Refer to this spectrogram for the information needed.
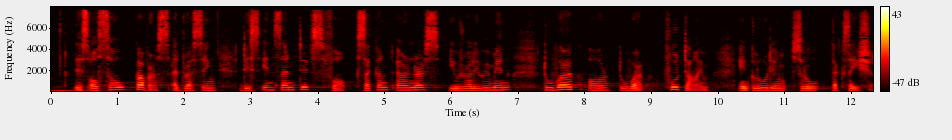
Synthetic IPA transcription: d̪ɪsɔlsokavə̰˞sʔɛdɹɛsɪ̃ŋdɪsɪ̃nsɛ̃ntɪfsfosɛkə̃ndɛɹnəɹsjuːʒualɪwɪmɪ̃ntuwɜɹkʔɔɹtuwəɹk | fʊltã̰ɪmɪ̃nkluːdɪ̃ŋθɾuːt̪aksejʃə̰̃n

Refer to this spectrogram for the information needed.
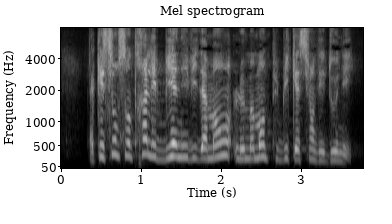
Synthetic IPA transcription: lʔa̰kʲɛst̪jɔ̃sɑ̃t̪χalɛbjɛ̃nevid̪amɑ̃ləmɔmɑ̃d̪əpyblikasjɔ̃d̪ed̪ɔnḛ

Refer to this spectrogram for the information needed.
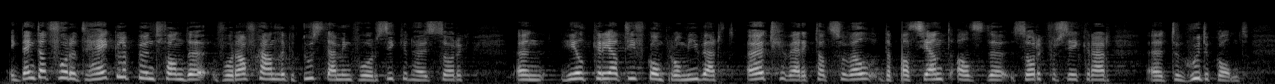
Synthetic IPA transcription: ʔɪɡ̚dɛŋɡ̚dɑtfoːɾɦətɦɛjkələpɵntfɑndəvoːɾɑfxaːndələkətustɛmɪŋvoːrzikənɦœɥsɔrx | ʔənɦeːlˠkreatifkɔmpromiʋɛrtœɥtxəʋɛrk̚t̚dɑtsoʋɛlˠdəpɑsjɛntɑlˠzdəz̥ɔrxfərzeːkəɾaːr | təɣudəkɔmt

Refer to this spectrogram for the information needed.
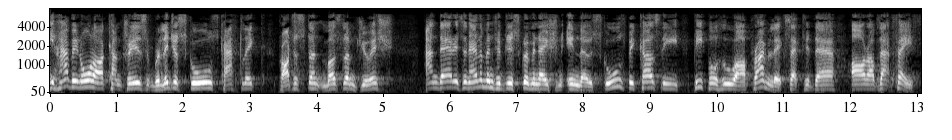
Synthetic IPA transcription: iəvɨ̃nɔlˠaʊə˞kʰʌ̃nt͡ʃɹ̥izɹɨlɪd͡ʒɨskulˠz̥kʰæθl̩ɪk̚pʰɹ̥ɑɾɨstə̃nmʌzlə̃md͡ʒʉɪʃ | ʔə̃nðə˞ɪzɨ̃nɛlˠəmɨ̃ntʌvdɨskɹɪmɨneɪʃɨ̃nɪ̃nðoʊz̥skulˠzbɨkʰʌzðɨpipəl̩ˠɦuə˞pʰɹ̥ãɪ̃məliɨksɛp̚tɨd̪̚ðə˞ | ʔə˞ʌvðətfeɪθ

